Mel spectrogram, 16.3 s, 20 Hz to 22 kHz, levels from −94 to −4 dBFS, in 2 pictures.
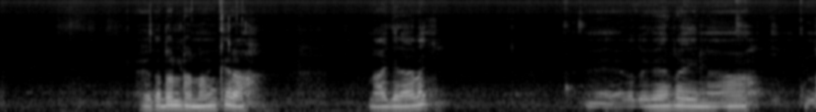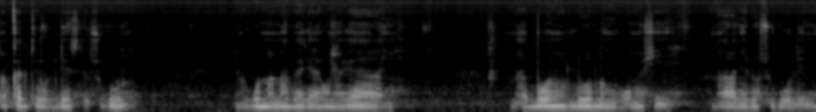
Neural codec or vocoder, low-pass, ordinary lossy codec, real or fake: none; none; none; real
